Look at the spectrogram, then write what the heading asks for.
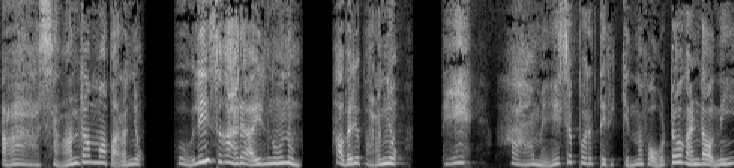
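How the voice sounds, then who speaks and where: A weary old mother confined to her bed in a radio drama. Her voice is husky and breathy, slightly high, and she drags out her words slowly with heavy resignation and bitterness. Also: a little mellow, heavily acted. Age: older. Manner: resigned, tearful at times.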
